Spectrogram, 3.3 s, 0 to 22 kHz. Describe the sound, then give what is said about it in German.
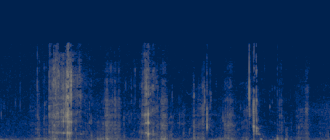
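Wet chewing and smacking, a series of crunchy bites and mouth clicks at an uneven pace as someone eats sausages of 180 grams each, with no talking. “Also, wie gesagt, wenn wir hier schmatzen heute.”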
